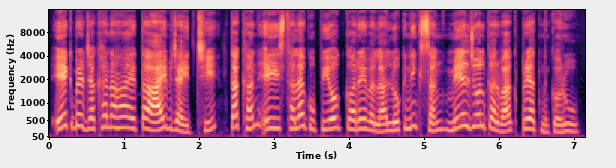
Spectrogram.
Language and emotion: Maithili, neutral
